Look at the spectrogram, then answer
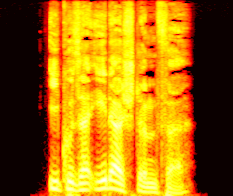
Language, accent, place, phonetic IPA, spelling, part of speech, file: German, Germany, Berlin, [ikozaˈʔeːdɐˌʃtʏmp͡fə], Ikosaederstümpfe, noun, De-Ikosaederstümpfe.ogg
- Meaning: nominative/accusative/genitive plural of Ikosaederstumpf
